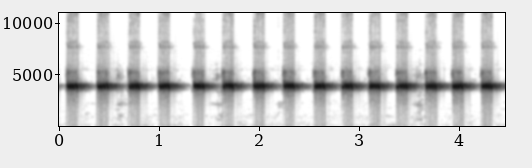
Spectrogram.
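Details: Steady cricket chirps, sharp high pulses repeated roughly every third of a second in a regular train, recorded cleanly with no background noise.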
